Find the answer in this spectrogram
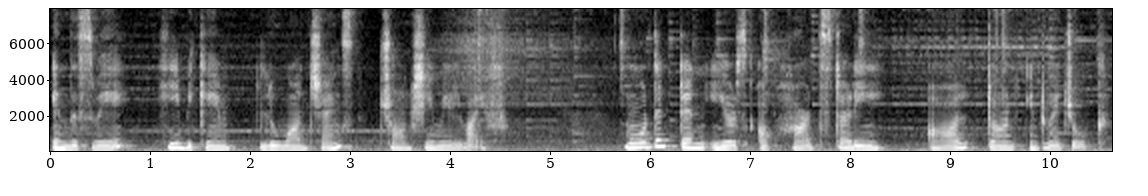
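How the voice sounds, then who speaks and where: A woman speaks quietly at a very slow pace, with long, frequent pauses and ordinary pitch variation. Her pitch is medium, and music plays in the background. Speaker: amateur audiobook reader. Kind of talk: novel reading aloud, podcast. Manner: quiet, steady.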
